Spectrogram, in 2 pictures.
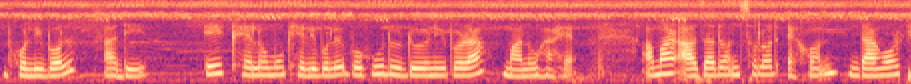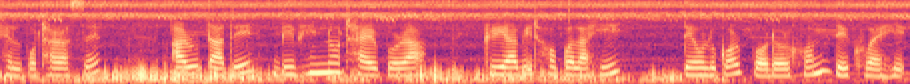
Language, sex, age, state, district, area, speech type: Assamese, female, 18-30, Assam, Lakhimpur, rural, spontaneous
